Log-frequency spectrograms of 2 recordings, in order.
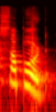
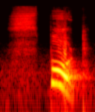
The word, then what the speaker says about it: sport: No, it's not support. It is sport.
